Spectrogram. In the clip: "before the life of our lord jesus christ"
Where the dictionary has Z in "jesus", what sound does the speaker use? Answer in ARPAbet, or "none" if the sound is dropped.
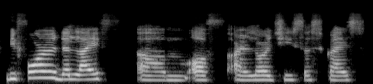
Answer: S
